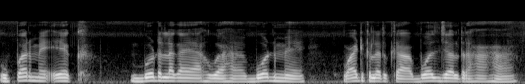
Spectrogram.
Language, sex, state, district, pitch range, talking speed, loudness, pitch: Hindi, male, Jharkhand, Palamu, 135-155 Hz, 185 wpm, -14 LUFS, 145 Hz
